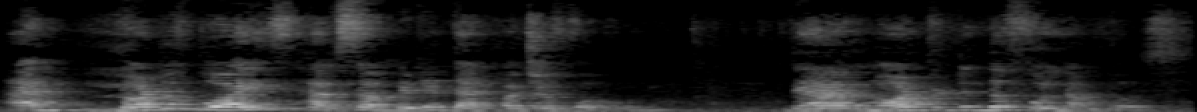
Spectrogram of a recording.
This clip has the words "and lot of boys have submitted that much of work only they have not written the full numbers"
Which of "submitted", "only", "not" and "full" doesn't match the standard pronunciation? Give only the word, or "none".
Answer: only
